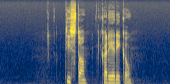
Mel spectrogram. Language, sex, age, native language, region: Slovenian, female, 18-29, Slovenian, Central Slovenia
